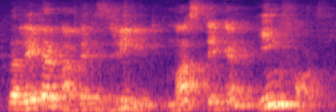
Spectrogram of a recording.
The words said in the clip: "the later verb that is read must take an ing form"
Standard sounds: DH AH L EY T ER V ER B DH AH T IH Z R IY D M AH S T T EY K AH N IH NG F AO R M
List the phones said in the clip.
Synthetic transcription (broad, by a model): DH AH L EY T ER B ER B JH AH T IH Z R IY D M AH S T T EY K AH N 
